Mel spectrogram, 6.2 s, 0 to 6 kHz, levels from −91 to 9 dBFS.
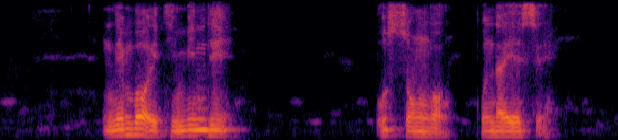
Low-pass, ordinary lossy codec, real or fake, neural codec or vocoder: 5.4 kHz; Opus, 16 kbps; fake; codec, 16 kHz, 4 kbps, FreqCodec, larger model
